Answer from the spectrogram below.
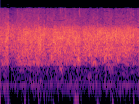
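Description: Steady, dense applause from an audience for a local Namibian fashion designer, a loud continuous patter of many hands clapping at once with no voices over it, holding an even level throughout.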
